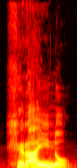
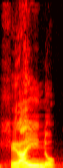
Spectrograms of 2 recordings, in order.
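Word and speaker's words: xeraino: Esta palabra madura es la palabra griega geraino, con X y acento en la I, geraino.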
